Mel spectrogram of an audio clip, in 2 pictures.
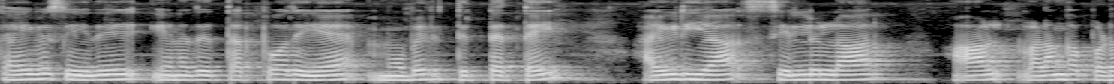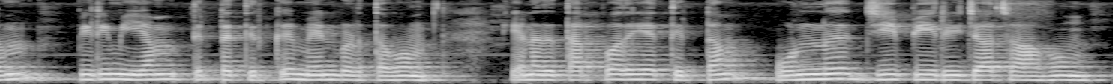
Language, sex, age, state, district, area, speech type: Tamil, female, 45-60, Tamil Nadu, Theni, rural, read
